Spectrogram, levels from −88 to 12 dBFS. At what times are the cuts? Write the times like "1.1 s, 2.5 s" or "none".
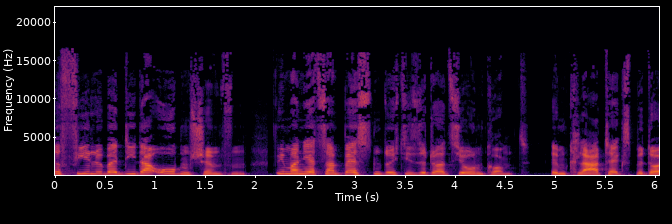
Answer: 2.1 s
